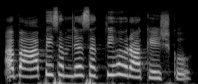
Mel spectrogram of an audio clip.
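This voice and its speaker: A woman's voice: extremely high pitch, normal speed, fairly bright tone, no echo, studio quality. A woman voicing a pleading young wife. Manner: pleading, earnest.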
